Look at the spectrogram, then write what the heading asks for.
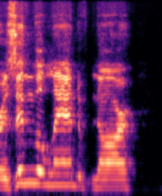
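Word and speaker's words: Mnar: in the land of gnar again pronunciations vary this is spelled m-n-a-r i'm gonna pronounce it nar okay a vast still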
